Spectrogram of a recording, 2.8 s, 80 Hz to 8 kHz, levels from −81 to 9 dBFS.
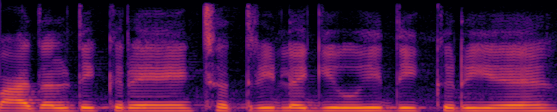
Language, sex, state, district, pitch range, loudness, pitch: Hindi, female, Bihar, Darbhanga, 200-205 Hz, -22 LUFS, 205 Hz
